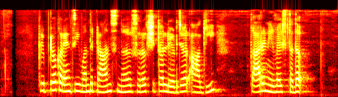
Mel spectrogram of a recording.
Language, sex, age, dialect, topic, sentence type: Kannada, female, 18-24, Dharwad Kannada, banking, statement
